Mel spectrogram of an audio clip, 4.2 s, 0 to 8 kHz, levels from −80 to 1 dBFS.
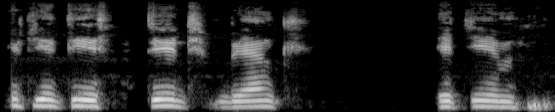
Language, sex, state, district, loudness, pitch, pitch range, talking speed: Bengali, male, West Bengal, North 24 Parganas, -19 LUFS, 155 Hz, 150-170 Hz, 100 wpm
